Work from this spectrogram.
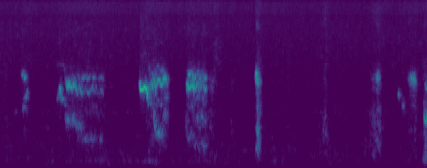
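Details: Blenheim Cavalier King Charles Spaniel puppies from a litter of six in a home puppy pen: high, harmonic yelps and drawn-out whines in a quick run, then short sharp yips, with brief quiet gaps between bursts.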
